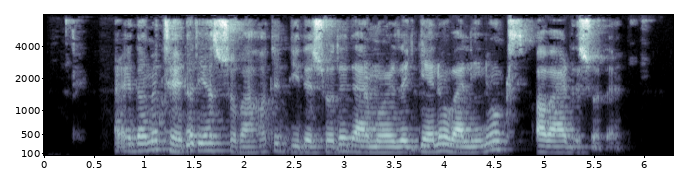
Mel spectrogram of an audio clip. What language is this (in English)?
Persian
